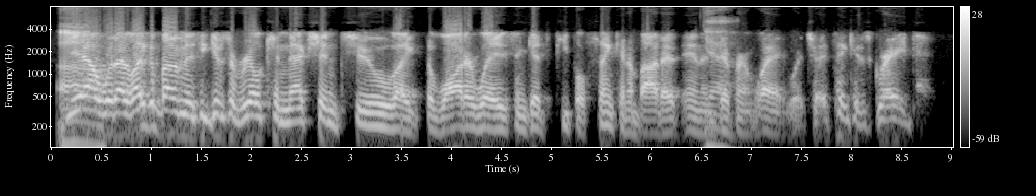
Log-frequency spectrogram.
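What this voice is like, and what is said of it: Wisconsin accent. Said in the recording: “your awesome Wisconsin accent”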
